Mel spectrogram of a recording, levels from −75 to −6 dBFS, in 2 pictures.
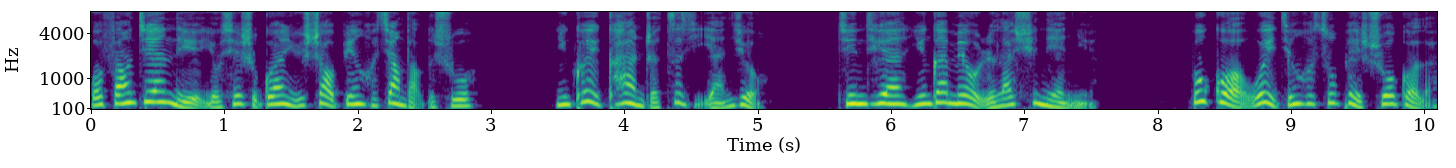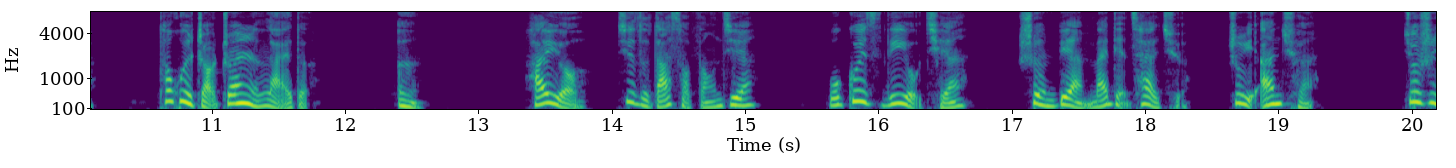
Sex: female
